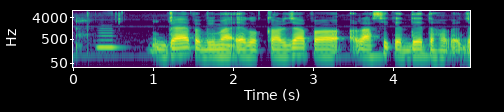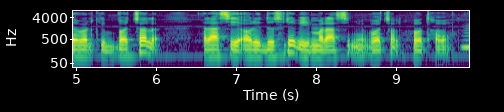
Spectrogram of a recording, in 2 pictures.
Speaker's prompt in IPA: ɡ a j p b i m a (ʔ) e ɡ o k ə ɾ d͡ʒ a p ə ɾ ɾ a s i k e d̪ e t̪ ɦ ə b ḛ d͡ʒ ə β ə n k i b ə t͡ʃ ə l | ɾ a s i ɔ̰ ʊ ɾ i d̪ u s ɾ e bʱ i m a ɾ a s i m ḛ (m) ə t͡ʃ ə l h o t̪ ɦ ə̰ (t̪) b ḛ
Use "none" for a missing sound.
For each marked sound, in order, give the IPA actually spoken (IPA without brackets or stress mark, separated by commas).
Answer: ʔ, b, none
